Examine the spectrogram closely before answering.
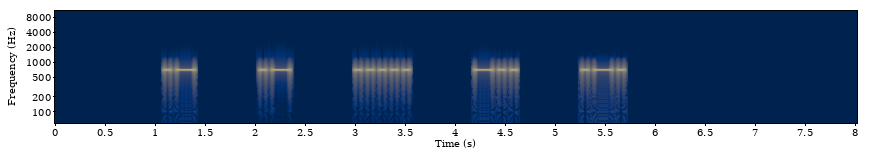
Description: Morse code, heard as a keyed tone, about 20 wpm, spaced as for 10 wpm, 700 Hz. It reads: AA5DR
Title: 109 Lesson 18g - Letter m - Call Signs 20wpm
